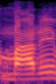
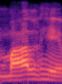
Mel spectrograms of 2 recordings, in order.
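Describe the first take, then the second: First: The middle consonant is a flapped R sound. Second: A full L is said, then a separate 'hae'. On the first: The speaker calls it wrong. "মা- মারে বলে না" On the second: The speaker calls it right. "তখন পুরোটা মালটা ওরা উচ্চারণ করে, তারপর হে বলে"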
